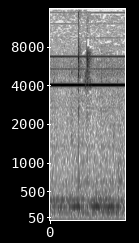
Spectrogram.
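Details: Lagoon 380 catamaran whose batteries won't hold charge, with Volvo Penta D1-30 engines: thin steady tone near 4 kHz with a few clicks in a quiet cabin; warning beep, cause not confirmed.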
